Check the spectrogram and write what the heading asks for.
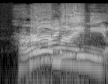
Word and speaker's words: Hermione: Because I've heard Harmony. Am I saying that wrong? – That's wild. – Harmony. – You messing it up is making me forget how to pronounce it. Actually, Harmony. – Hermione. – What is it? – Hermione. I was like, that's not how you say it.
